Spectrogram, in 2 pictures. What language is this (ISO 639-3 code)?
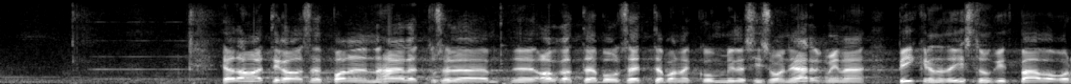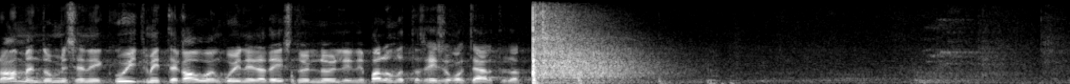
est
